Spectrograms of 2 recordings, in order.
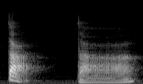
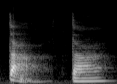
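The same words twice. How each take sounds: First: First syllable falls, second rises. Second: First syllable falls, second stays high. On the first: "The fourth tone and the second tone" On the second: "Fourth tone and the first tone"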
